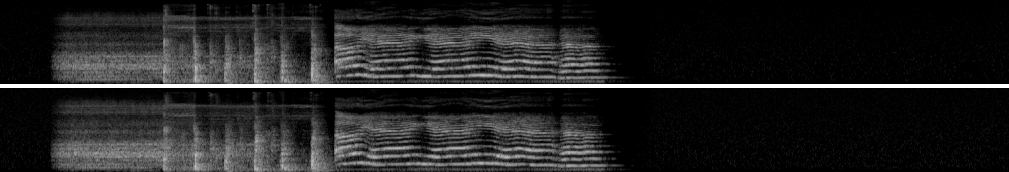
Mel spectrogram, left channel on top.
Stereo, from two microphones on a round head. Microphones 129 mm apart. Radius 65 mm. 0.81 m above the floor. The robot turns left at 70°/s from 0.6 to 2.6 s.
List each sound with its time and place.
1.6 s running footsteps: 35° left (ahead or behind), 0.9 m; by 3.2 s 50° left (ahead or behind), 1.6 m
3.3 s singing: 80° left, 1.7 m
